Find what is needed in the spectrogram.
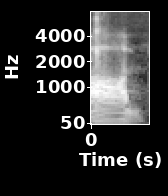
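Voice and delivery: drawn-out aa in "आल"; long aa. Shown as a demonstration. Teacher showing double-A spelling, long aa pronunciation. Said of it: "इसका तलफ़ुज़ हुआ".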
